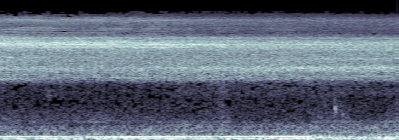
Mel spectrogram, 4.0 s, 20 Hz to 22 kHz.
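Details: In an August 2023 garden, cicadas produce an unbroken, even, sizzling high drone, with a faint low hum underneath.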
